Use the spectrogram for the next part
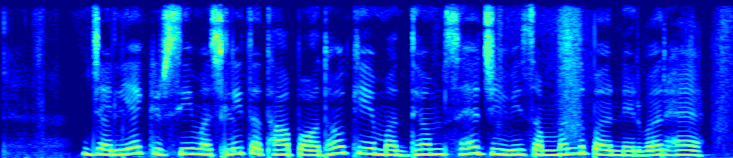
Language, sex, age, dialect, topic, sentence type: Hindi, female, 51-55, Garhwali, agriculture, statement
